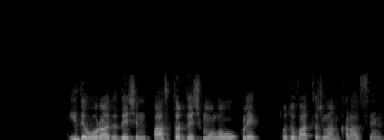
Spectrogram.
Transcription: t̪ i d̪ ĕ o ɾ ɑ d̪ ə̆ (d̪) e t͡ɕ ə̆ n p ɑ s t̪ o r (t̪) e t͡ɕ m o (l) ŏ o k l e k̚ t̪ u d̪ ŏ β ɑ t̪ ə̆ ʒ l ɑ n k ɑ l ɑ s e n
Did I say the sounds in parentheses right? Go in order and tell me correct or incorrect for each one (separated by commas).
correct, incorrect, correct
